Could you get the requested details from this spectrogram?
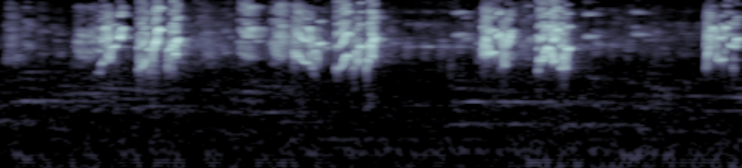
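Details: Pet lovebirds give paired and grouped squeaky chirps, harsh and high, roughly every second or so, with a faint steady tone in the background.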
